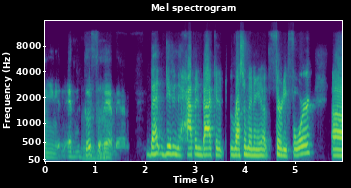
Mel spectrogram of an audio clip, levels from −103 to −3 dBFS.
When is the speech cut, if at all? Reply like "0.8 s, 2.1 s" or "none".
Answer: 2.0 s, 3.6 s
